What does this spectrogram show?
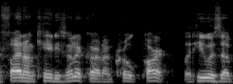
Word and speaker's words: Croke Park: They say David wanted to fight on Katie's undercard on Croke Park, but he was pronouncing the venue wrong. Ooh, David Benavidez? Yeah, he's pronouncing the venue wrong. Coke Park.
